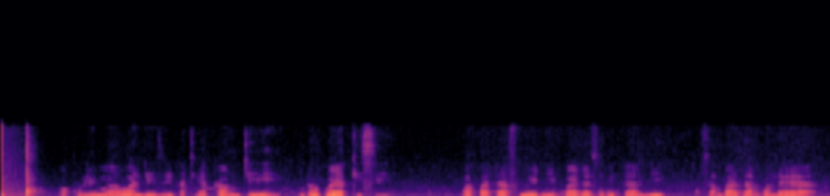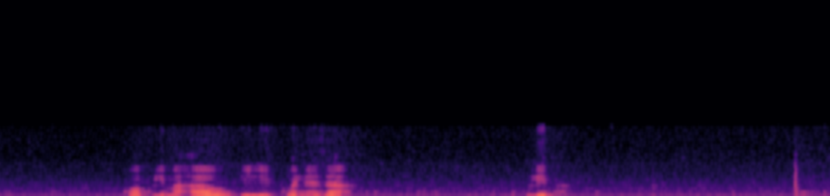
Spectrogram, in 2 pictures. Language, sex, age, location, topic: Swahili, male, 25-35, Nakuru, agriculture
